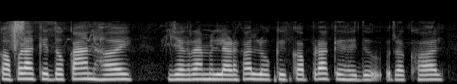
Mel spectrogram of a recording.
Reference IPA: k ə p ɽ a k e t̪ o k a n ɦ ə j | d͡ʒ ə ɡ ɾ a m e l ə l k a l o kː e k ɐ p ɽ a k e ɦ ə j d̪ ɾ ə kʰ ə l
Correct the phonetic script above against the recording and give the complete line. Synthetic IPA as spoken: k ə p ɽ a k e d̪ o k a n ɦ ə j | d͡ʒ ə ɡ ɾ a m e l ə ɽ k a l o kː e k ə p ɽ a k e ɦ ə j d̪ ɾ ə kʰ ə l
